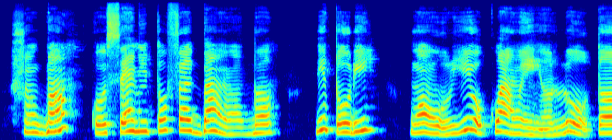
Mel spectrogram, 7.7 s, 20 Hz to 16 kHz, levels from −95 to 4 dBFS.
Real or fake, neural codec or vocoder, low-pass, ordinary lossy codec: fake; codec, 44.1 kHz, 3.4 kbps, Pupu-Codec; 14.4 kHz; none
